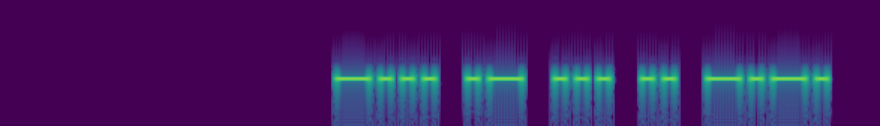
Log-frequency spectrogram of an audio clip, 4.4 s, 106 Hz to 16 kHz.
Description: Morse code, heard as a keyed tone, about 22 wpm, 700 Hz. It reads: BASIC
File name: 5 Letter Words - First 3 Letters Given - 22wpm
